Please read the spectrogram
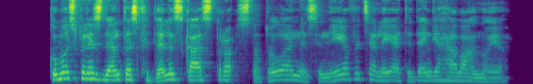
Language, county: Lithuanian, Vilnius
